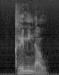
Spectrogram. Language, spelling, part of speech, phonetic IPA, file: Polish, kryminał, noun, [krɨ̃ˈmʲĩnaw], Pl-kryminał.ogg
